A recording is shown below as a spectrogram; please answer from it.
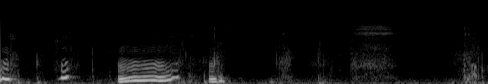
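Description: An Aussiedoodle makes a wavering, whiny moan that rises and falls, between short grunts and snuffles.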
